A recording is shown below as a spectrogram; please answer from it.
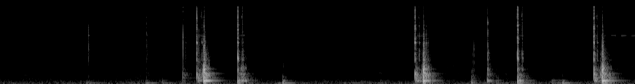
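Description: Plastic chess pieces set down on a board on a wooden table and chess clock buttons pressed in quick alternation during a blitz time scramble: a series of sharp, separate knocks.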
